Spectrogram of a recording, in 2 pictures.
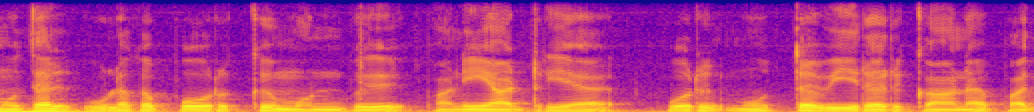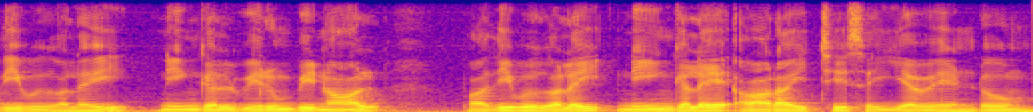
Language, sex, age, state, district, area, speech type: Tamil, male, 18-30, Tamil Nadu, Pudukkottai, rural, read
